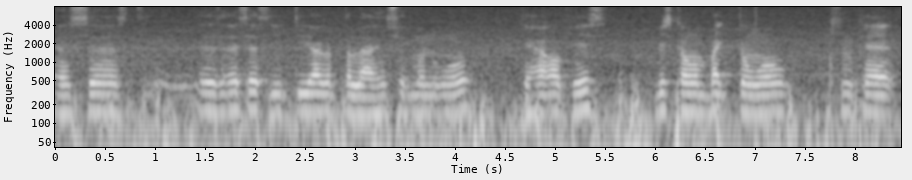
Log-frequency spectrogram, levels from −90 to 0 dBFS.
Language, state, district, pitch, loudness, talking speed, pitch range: Kokborok, Tripura, West Tripura, 145 Hz, -20 LUFS, 80 wpm, 125-150 Hz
